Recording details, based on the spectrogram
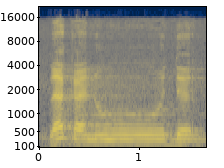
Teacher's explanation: Dal di akhir ini qalqalah kubra kita lepaskan, ya, kita pantulkan lebih besar otomatis kadarnya dari qalqalah sugro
